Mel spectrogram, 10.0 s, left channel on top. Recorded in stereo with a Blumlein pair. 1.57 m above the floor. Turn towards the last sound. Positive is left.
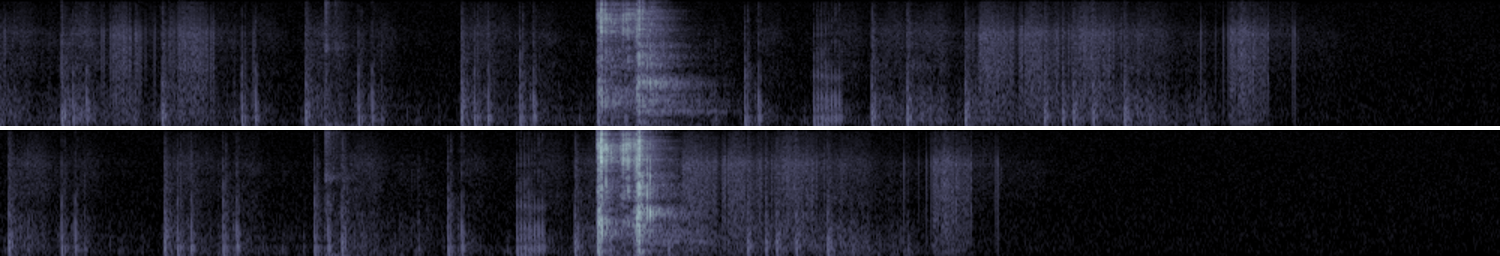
turn(degrees=-60)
